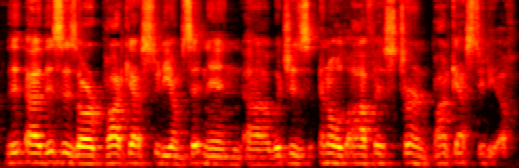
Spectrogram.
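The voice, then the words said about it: Voice affected by a cold. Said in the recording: “I apologize for my voice today. ... despite your cold”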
